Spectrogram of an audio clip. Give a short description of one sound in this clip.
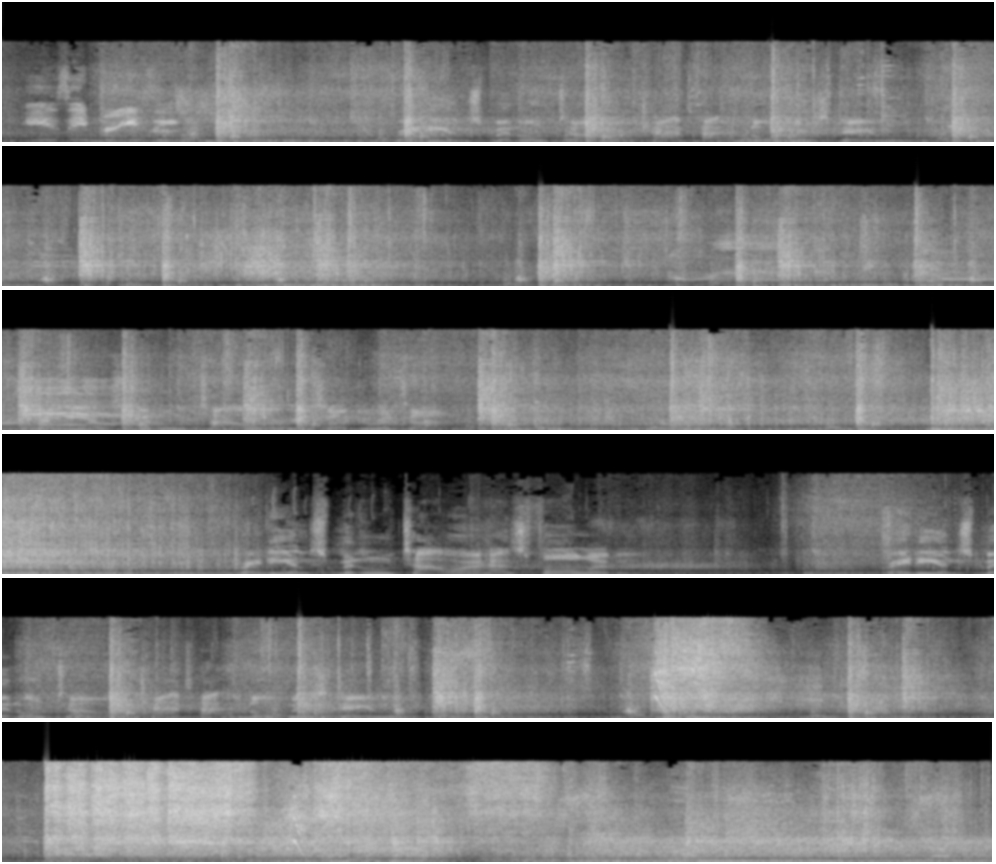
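Game spell effects whoosh and crackle during a battle.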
